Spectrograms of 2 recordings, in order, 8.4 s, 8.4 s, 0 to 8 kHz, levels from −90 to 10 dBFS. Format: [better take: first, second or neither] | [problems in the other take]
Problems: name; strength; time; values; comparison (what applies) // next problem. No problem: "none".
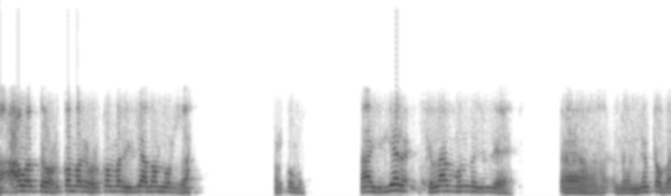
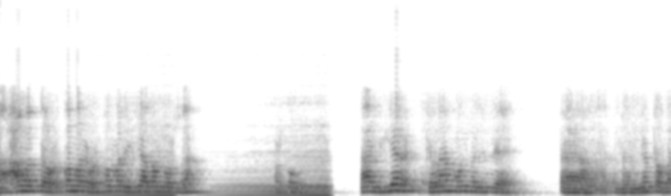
first | background sound (Bowed string instrument); 8 dB below the speech // room echo; dies away in 0.6 s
